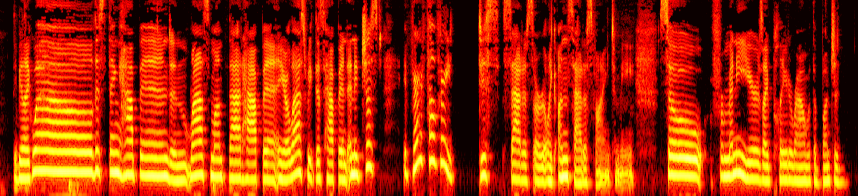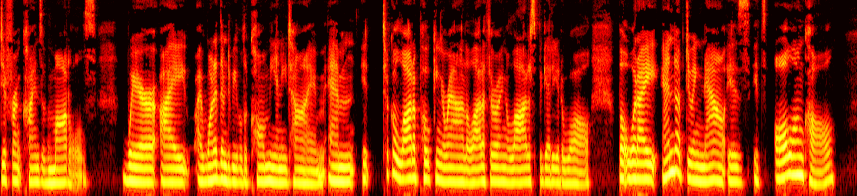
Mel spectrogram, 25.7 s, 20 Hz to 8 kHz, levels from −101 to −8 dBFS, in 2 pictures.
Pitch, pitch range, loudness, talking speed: 190 Hz, 170-235 Hz, -26 LUFS, 210 wpm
